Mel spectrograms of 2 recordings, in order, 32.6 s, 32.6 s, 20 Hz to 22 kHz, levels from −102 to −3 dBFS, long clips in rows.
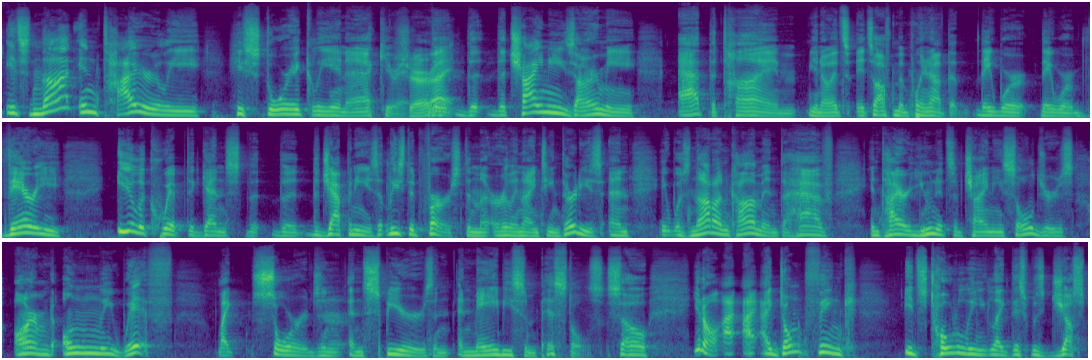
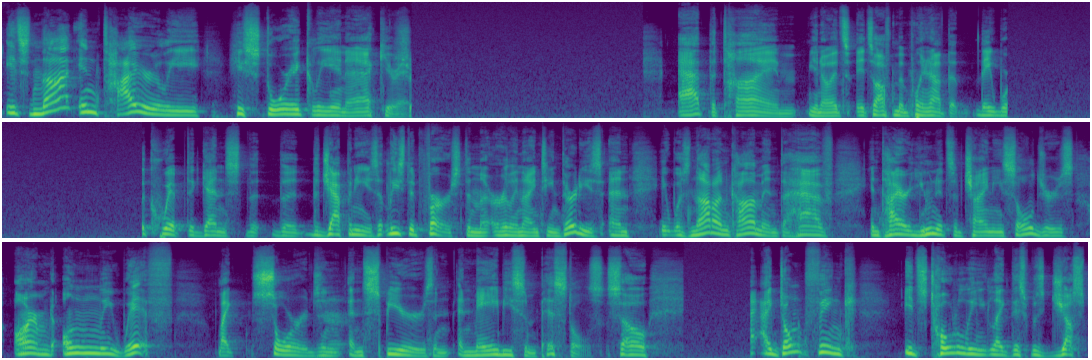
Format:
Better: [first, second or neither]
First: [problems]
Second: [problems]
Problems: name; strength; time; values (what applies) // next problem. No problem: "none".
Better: first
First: none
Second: audio cutting out; at 4 s for 2.5 s, at 10 s for 2 s and at 29 s for 0.5 s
